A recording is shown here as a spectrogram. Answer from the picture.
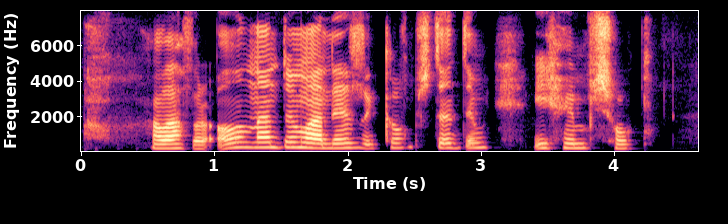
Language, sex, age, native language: Icelandic, female, 15, Icelandic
